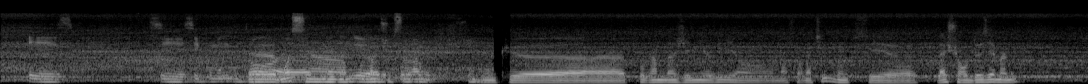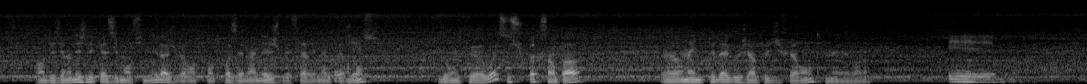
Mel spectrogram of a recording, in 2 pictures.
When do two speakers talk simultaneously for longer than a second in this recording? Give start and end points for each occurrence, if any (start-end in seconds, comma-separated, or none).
2.5-4.3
